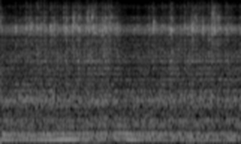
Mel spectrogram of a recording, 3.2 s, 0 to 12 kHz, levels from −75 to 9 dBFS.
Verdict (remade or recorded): recorded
